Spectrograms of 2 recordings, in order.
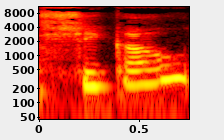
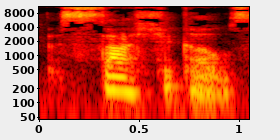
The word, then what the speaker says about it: sashiko: time we recorded i said it was i pronounced it chico that's the way i've been pronouncing it for the longest but um carolyn bloom who taught the class she the way she pronounces it is sasha ghost so that's what i'm gonna go with um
